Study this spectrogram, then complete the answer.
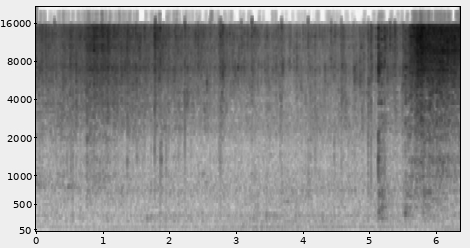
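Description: A dried red chili and a sprig of curry leaves fry in hot oil for a Tamil curd curry, giving a soft, steady crackling sizzle that swells into a brighter burst of spitting near the end.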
